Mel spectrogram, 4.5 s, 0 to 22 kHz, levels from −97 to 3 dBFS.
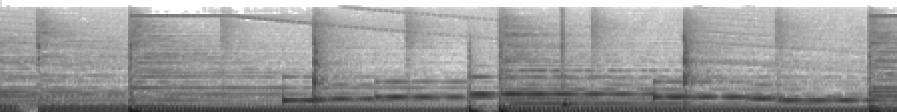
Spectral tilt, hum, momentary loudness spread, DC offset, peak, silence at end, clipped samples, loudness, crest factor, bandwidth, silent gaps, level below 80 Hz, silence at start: -6 dB/octave; none; 5 LU; under 0.1%; -2 dBFS; 0 s; under 0.1%; -22 LUFS; 18 dB; 16.5 kHz; none; -24 dBFS; 0 s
